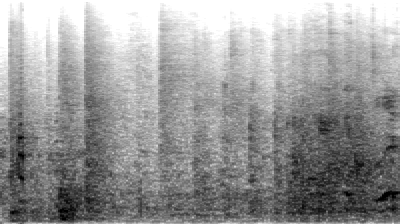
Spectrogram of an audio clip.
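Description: Bowling ball crashing into the pins about half a second in, followed by a rattle of pins clattering and scattering across the pin deck. A voice comes in near the end.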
